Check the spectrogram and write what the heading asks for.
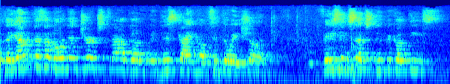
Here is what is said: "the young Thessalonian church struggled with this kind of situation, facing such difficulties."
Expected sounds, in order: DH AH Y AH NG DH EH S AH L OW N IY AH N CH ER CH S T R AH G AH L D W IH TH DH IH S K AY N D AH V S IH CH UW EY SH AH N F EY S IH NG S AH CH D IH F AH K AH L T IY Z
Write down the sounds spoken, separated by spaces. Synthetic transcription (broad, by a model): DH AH Y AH NG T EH S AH L OW N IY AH N CH ER CH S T R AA G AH L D W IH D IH S K AY N D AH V S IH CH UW EY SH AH N F EY S IH NG S AH CH D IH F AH K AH L T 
